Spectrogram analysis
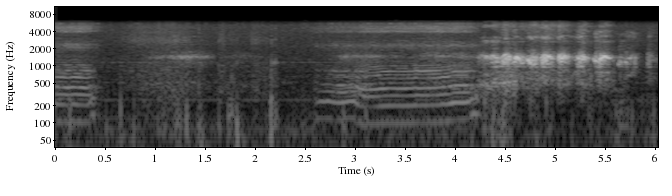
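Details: Adult asleep on a couch after a night of drinking: loud, irregular snoring with rattling, fluttering breaths and some whistling tones; snoring.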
